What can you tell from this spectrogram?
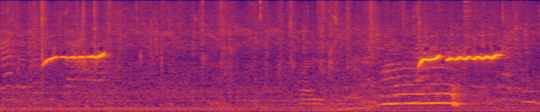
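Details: Cattle at an auction, a lot of three cows: one low, drawn-out moo that rises and then holds steady for over a second, with short trilled human whistles before and after it.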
